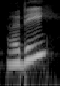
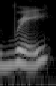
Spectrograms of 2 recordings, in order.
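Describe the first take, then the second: First: The r is made with a rolled tongue. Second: The r is a plain English r sound. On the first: "they say ri, they kind of roll their tongue" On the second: "where we would say ri"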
